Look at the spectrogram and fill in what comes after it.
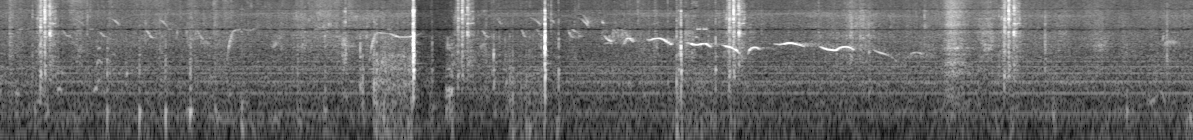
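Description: A bird calling in a string of wavering, warbling chirps, mainly in the second half, over a faint steady hum, with scattered sharp clicks and knocks, the loudest a little before halfway.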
